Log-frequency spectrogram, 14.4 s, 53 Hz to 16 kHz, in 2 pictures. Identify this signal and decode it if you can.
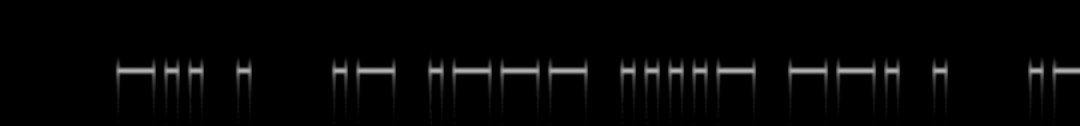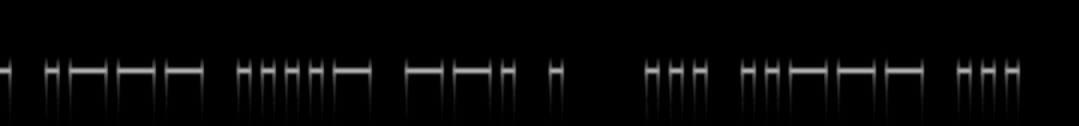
Morse code, heard as a keyed tone, about 15 wpm, 650 Hz. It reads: DE AJ4GE AJ4GE S2S
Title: SOTA QSO Practice 15wpm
